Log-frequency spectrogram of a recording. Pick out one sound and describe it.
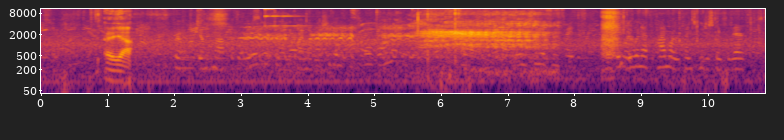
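A horse trots with soft hoofbeats on sand.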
